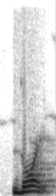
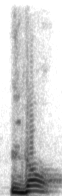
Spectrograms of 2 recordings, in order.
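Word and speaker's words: Zsolt: Let's just say it the way we say it. Sounds better. Zolt. I know that's not how they say it. They don't say Zolt, but him and all those guys were just fantastic.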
